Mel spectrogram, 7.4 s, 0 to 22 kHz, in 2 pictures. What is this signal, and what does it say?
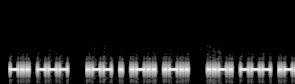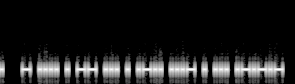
Morse code, heard as a keyed tone, about 36 wpm, 700 Hz. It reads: DO WELL FOR THEMSELVES.
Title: Sentences from Top 1000 Words - Review Part 5 - 35wpm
